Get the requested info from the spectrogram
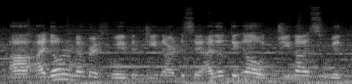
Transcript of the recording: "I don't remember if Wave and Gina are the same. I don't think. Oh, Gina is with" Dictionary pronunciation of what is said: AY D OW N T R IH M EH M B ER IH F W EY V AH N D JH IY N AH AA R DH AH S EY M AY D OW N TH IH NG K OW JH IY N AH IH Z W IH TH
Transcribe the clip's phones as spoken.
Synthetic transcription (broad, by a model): AY D OW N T R IH M EH M B ER IH F W EY V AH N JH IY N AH AA R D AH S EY AY D OW N TH IH NG K OW JH IY N AH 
